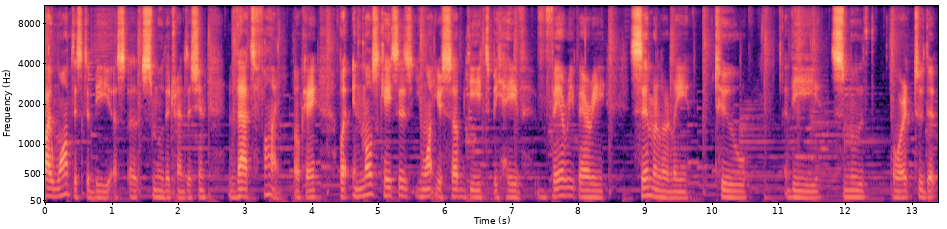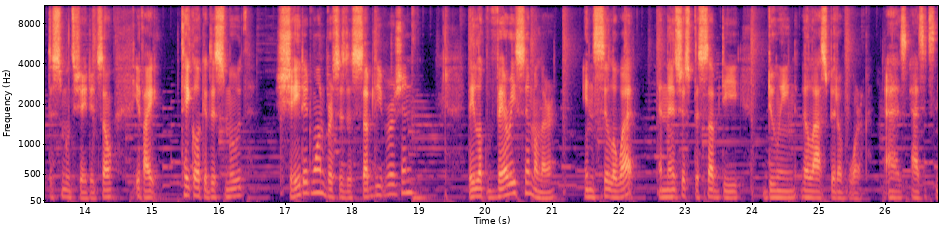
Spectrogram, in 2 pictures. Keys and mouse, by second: 4.2 middle drag, 4.8 click, 5.3-5.9 middle drag, 10.6 shift+middle drag, 14.2-14.5 shift+middle drag, 19.0 KP_Decimal, 19.7-20.1 middle drag, 20.6 middle click.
